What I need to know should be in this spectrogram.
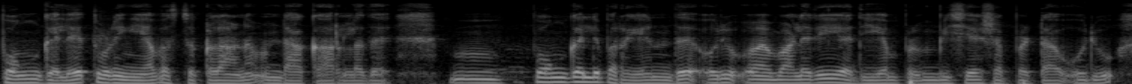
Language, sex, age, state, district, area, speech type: Malayalam, female, 60+, Kerala, Palakkad, rural, spontaneous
